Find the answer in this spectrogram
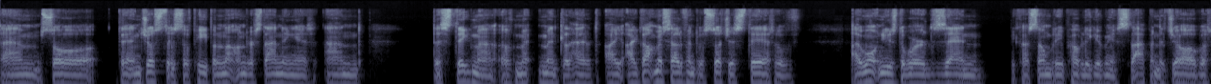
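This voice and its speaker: A man talks at a fairly quick pace in a dark, mellow tone. His intonation stays flat and monotone over a quiet background. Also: fairly low pitch for a man. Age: 40s. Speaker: fellow podcaster. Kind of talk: casual chat.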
